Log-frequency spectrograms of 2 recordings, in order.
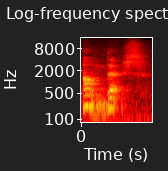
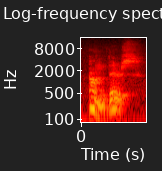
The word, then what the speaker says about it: Anders: rs ah por exemplo você pensaria que seria Anders Anders ou osta Mas você estaria errado você tem que quase todo Umo pronuncia como um como um x um um ficativo dental mas com a língua né no no dente então então and and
